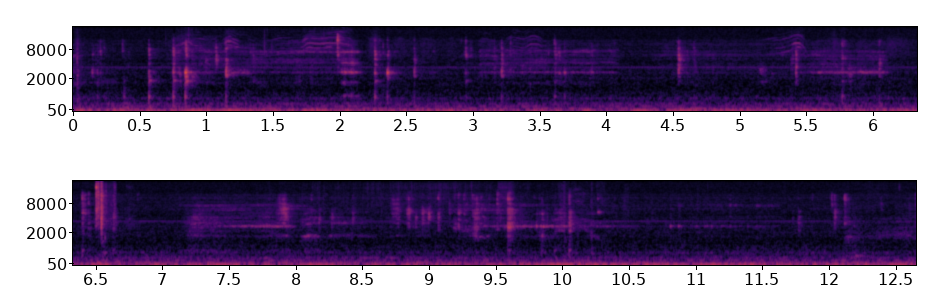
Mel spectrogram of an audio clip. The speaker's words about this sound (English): Uh, it's like two little tits on either side of the microphone, and this chick is rubbing on them and her clicking her mouth and shit like that. Like that's the stuff of nightmares.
